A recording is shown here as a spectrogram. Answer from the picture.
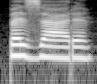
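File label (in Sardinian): "pesare", female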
